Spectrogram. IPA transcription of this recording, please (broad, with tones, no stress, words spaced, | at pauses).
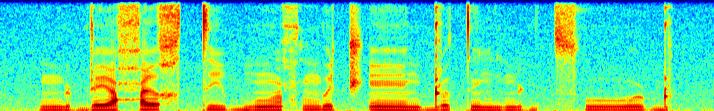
n̪ʊ˨ɖɾe˦ħi˦χ ti˦˨bũː˨ħn̪ʊ˦ t͡ʃʼẽː˦˨ɡɖʊ˦tĩ˨ɡn̪ɘ˦ɖ t͡sʰuː˦ɖ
